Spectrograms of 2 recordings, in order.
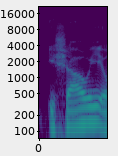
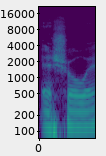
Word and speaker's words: Eshowe: So I come from a small farming town called Ishawe, or Eshowe, if you want to say it properly.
